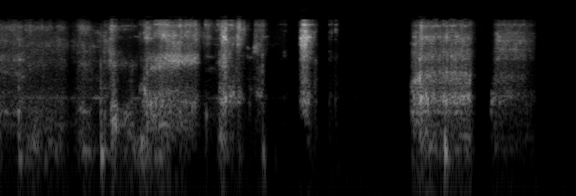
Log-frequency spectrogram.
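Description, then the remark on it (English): A dog makes a string of odd, wheezy grunts and snorting huffs while its belly is rubbed, in irregular bursts separated by short silences. “This is a dog. Belly's being rubbed.”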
